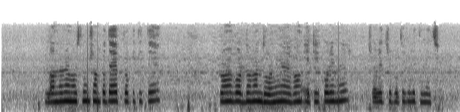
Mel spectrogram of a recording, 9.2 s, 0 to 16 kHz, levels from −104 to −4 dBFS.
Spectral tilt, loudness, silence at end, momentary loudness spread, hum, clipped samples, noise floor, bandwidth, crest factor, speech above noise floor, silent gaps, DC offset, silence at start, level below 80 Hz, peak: -5 dB/octave; -19 LUFS; 0.35 s; 15 LU; none; under 0.1%; -49 dBFS; 7.6 kHz; 16 dB; 30 dB; none; under 0.1%; 0.75 s; -50 dBFS; -4 dBFS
